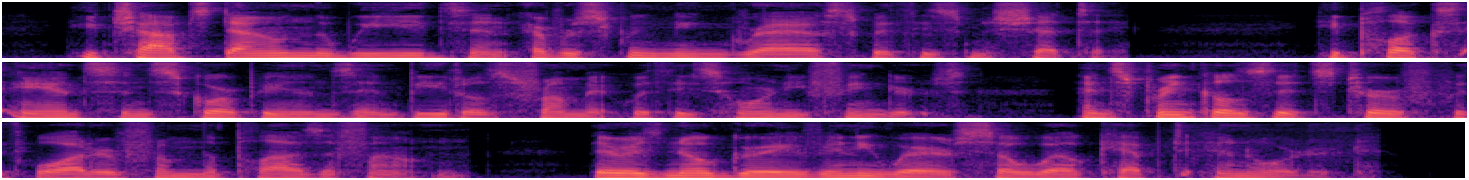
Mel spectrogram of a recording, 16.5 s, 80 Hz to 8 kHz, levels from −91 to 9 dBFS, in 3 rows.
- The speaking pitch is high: No, low, 105 Hz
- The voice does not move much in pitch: Yes, narrow, 1.9 semitones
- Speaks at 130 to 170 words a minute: Yes, average, 165 wpm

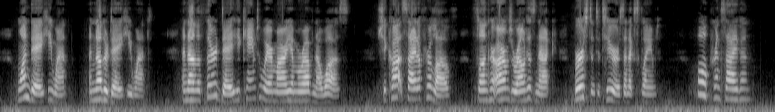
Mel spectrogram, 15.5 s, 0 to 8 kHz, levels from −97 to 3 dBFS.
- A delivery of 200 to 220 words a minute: No, average, 155 wpm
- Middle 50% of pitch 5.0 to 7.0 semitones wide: Yes, wide, 5.5 semitones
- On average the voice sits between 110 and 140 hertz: No, high, 225 Hz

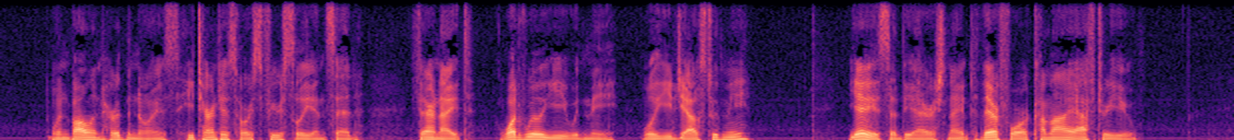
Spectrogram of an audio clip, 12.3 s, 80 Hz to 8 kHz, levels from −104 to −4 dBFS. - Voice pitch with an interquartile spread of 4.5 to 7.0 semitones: No, average, 3.9 semitones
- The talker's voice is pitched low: Yes, low, 110 Hz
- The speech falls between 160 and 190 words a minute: Yes, average, 165 wpm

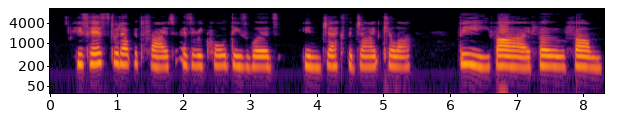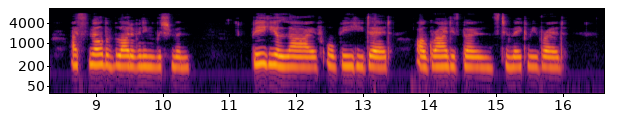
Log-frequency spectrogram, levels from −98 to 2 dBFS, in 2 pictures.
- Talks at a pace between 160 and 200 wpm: Yes, average, 165 wpm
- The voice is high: Yes, high, 200 Hz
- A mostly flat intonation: Yes, narrow, 1.7 semitones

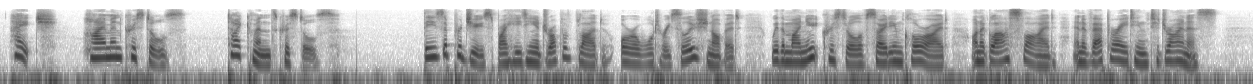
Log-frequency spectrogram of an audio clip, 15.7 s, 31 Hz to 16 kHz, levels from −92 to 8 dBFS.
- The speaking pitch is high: No, medium, 165 Hz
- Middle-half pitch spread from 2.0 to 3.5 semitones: No, average, 4.7 semitones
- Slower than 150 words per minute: Yes, slow, 135 wpm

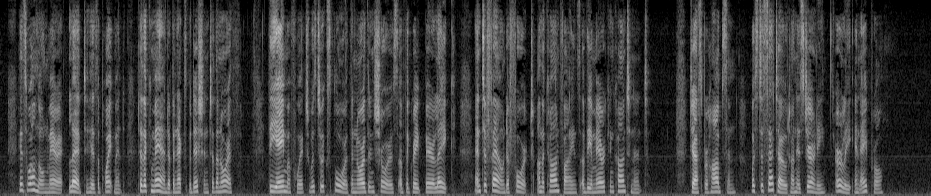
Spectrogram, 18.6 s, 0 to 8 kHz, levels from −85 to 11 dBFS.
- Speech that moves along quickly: No, average, 180 wpm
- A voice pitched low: No, medium, 180 Hz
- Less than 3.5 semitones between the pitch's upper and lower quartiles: No, average, 3.9 semitones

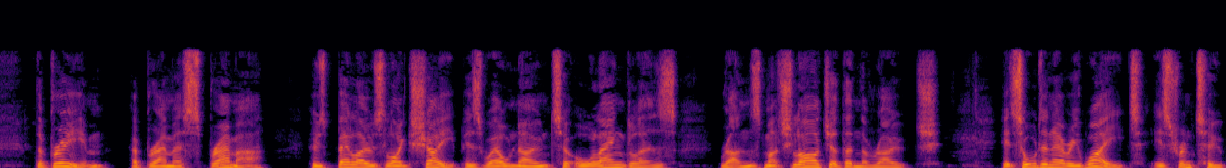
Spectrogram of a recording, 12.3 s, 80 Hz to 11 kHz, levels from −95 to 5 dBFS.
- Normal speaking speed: No, slow, 125 wpm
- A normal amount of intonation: No, wide, 5.9 semitones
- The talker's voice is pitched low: Yes, low, 115 Hz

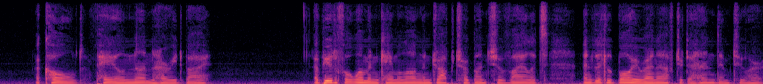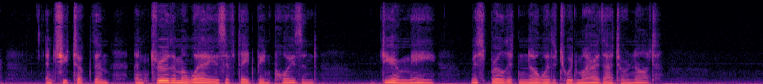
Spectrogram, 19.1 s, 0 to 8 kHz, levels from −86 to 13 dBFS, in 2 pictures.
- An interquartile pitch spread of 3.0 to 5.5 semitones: No, narrow, 2.5 semitones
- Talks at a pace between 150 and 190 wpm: Yes, average, 165 wpm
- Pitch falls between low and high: Yes, medium, 145 Hz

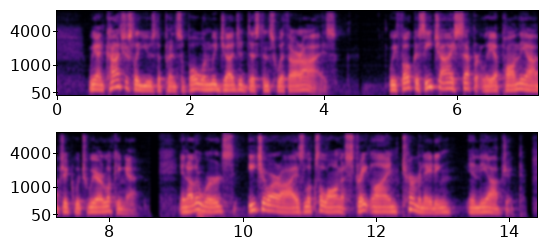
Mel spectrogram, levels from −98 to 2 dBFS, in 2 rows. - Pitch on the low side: Yes, low, 125 Hz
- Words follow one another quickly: No, average, 175 wpm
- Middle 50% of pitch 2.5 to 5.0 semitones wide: Yes, average, 3.5 semitones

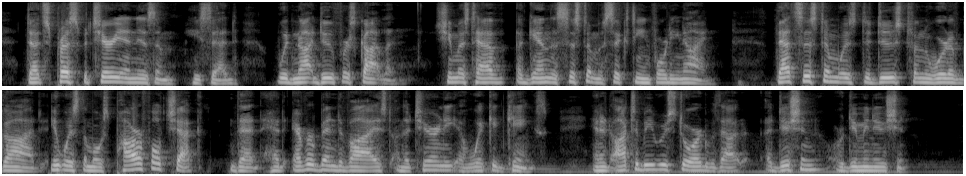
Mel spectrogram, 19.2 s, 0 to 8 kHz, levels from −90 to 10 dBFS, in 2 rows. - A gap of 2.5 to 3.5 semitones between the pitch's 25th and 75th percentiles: Yes, average, 3.0 semitones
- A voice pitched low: No, medium, 145 Hz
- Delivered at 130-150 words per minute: No, average, 165 wpm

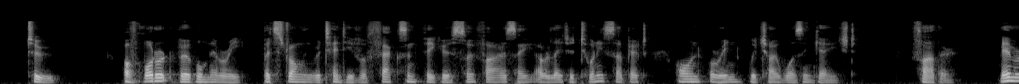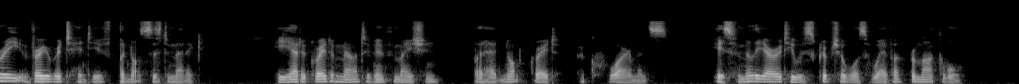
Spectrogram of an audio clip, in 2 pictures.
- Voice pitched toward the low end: Yes, low, 110 Hz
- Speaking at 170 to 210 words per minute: Yes, average, 175 wpm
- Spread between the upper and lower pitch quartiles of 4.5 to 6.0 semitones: No, average, 3.4 semitones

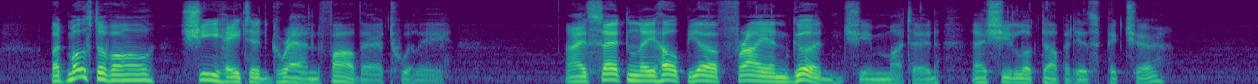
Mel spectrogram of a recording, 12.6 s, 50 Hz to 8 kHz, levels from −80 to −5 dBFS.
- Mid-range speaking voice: No, low, 115 Hz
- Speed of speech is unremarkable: No, slow, 110 wpm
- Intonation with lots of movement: Yes, wide, 7.5 semitones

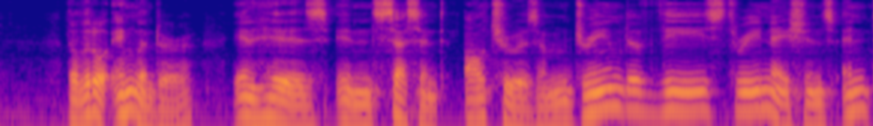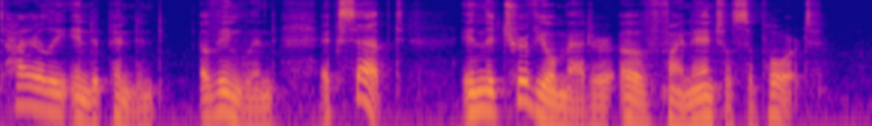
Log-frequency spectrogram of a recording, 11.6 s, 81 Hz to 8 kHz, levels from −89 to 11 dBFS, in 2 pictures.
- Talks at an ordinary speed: No, slow, 125 wpm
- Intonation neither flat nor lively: No, wide, 7.7 semitones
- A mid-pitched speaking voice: No, low, 110 Hz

